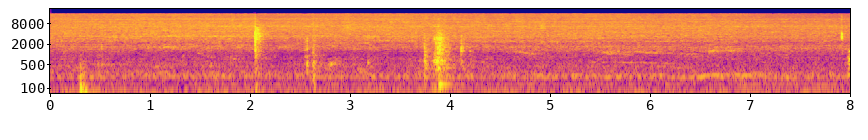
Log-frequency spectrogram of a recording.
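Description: Steady hiss of a kitchen tap running hot water, with three short knocks and scrapes as a metal ice cream scoop digs into a plastic tub of vanilla ice cream.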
